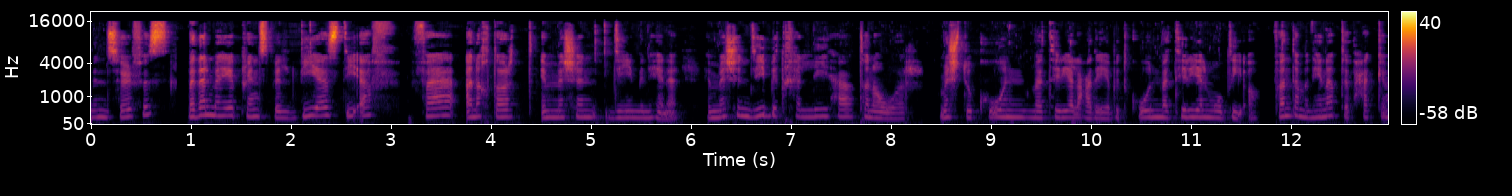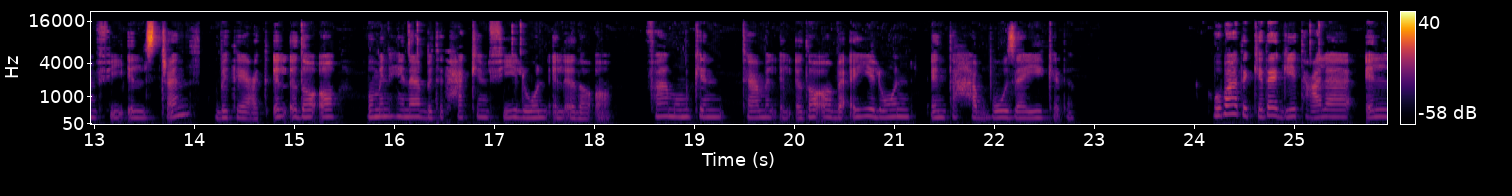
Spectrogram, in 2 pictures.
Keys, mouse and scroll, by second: 3.0-4.2 drag, 10.0-12.3 middle drag, 12.8-14.2 drag, 17.0 click.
